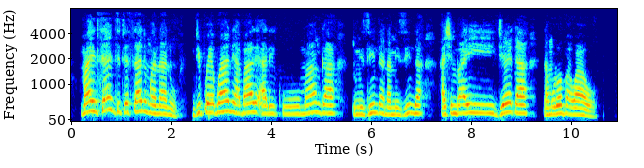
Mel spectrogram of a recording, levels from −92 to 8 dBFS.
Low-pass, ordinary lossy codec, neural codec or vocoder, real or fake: 7.2 kHz; AAC, 48 kbps; none; real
